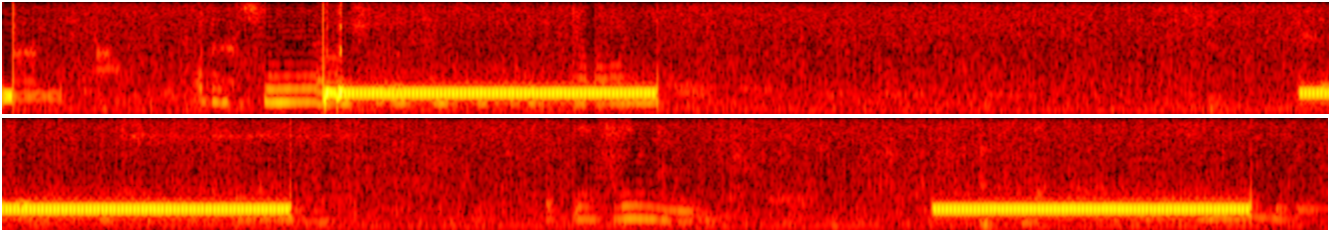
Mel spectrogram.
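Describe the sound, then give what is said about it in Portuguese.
Telephone hold tone during a call transfer: three long, steady mid-pitched tones of about two seconds each, separated by longer gaps filled with faint low background noise. “Aguarde em linha, só um momento, por favor. Transferência.”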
